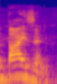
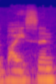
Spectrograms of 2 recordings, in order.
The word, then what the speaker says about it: Bison: they'll call him the Bison they call him the Bison it's spelled with an S but it's pronounced like a Z okay like how Toronto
